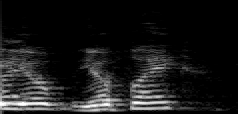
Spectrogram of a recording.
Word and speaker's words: Yoplait: Did you say Yoplait? – Yeah. – Do you not pronounce the T? – The T is silent.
